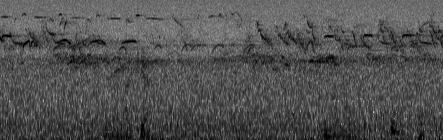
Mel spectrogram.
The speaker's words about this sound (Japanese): これメジロって、まああの街中にも結構いる鳥ですけど、目の周りが白い毛なんですけど、はい。これは割と開けたところが好きなんで、向こうみたいにもう木だらけっていうところだとあんまりない、いないですね。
